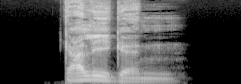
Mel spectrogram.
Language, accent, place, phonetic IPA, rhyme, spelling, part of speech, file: German, Germany, Berlin, [ˈɡalɪɡn̩], -alɪɡn̩, galligen, adjective, De-galligen.ogg
- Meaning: inflection of gallig: 1. strong genitive masculine/neuter singular 2. weak/mixed genitive/dative all-gender singular 3. strong/weak/mixed accusative masculine singular 4. strong dative plural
